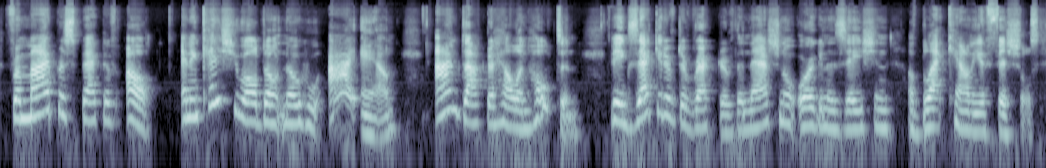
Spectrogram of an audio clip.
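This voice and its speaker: A woman's voice: medium pitch, expressive, normal speed, a bit bright. A woman moderator with a mid-range voice leads a virtual panel. She speaks conversationally but with emphasis, addressing guests and audience directly as a host. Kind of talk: hosting a virtual panel discussion.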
